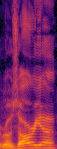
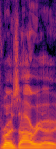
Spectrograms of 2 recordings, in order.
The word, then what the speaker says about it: Rozario: Is it Rosario? It's Rozario. yeah.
